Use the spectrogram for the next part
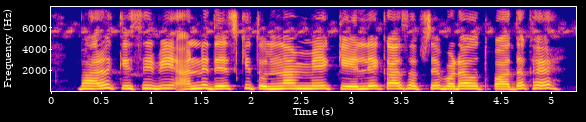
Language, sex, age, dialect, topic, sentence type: Hindi, female, 18-24, Awadhi Bundeli, agriculture, statement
